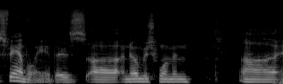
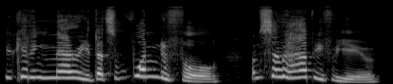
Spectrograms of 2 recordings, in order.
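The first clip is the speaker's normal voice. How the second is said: much higher and louder, gushing with joy; delighted gnome woman; 6 dB louder than usual. Acted. Gnome woman congratulating Dio on his wedding, high and gushing. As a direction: squeal with happiness for him.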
